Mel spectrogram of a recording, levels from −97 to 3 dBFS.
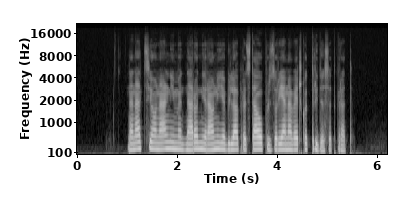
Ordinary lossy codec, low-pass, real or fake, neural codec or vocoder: none; 19.8 kHz; real; none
